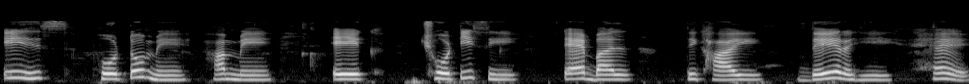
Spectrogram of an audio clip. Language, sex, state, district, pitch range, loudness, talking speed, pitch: Hindi, female, Bihar, West Champaran, 220-275 Hz, -15 LUFS, 75 wpm, 240 Hz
